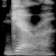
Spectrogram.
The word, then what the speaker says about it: Guerra: How do you say it? Guerra. Guerra. Yeah. Okay. But everybody says Guerra, so Okay. I'm used to it.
